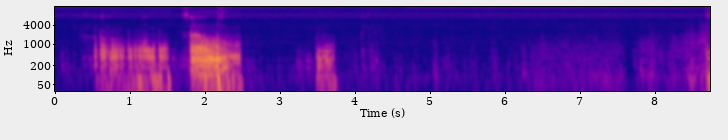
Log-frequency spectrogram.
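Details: Morning stomach growling: low rumbling, gurgling bursts in a quiet room, then silence; bowel sounds (borborygmi).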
